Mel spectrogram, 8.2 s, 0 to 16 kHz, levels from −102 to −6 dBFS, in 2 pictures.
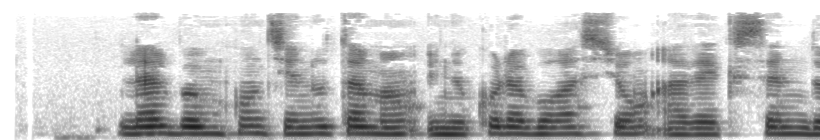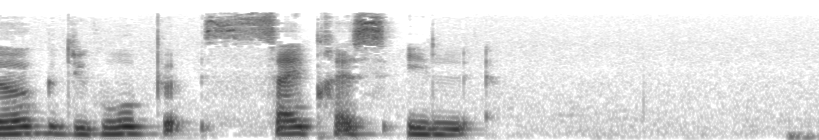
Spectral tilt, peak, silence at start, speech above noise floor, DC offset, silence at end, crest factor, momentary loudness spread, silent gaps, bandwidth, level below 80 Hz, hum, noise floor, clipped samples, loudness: -5 dB/octave; -10 dBFS; 0.6 s; 45 dB; under 0.1%; 1.75 s; 20 dB; 8 LU; none; 11.5 kHz; -72 dBFS; none; -74 dBFS; under 0.1%; -30 LUFS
